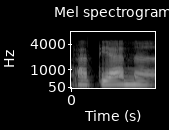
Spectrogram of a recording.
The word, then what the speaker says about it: Tatjhana: agak bingung mau nyebutkan sebenarnya bacanya Kak Jana atau Kak Tatiana Tatiana.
